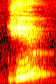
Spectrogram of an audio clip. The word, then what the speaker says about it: Hue: Then Hue. Who? Who's City? Hue is how it's spelled. And again, that's a city,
